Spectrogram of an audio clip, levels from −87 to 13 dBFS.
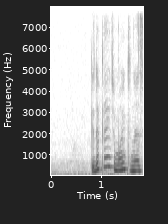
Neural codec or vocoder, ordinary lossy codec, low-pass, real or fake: none; none; none; real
